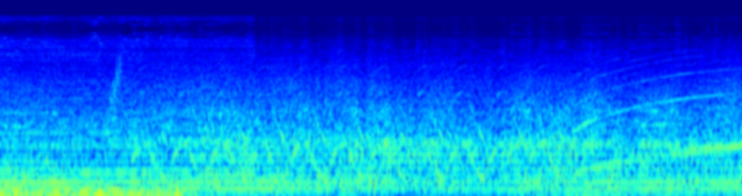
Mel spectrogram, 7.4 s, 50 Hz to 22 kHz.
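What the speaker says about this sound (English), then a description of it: "Okay, cool. Sirens." Wailing police sirens in the racing video game Beach Buggy Racing 2 rise and fall continuously, several overlapping, loud and close, with a low engine rumble at the start.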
